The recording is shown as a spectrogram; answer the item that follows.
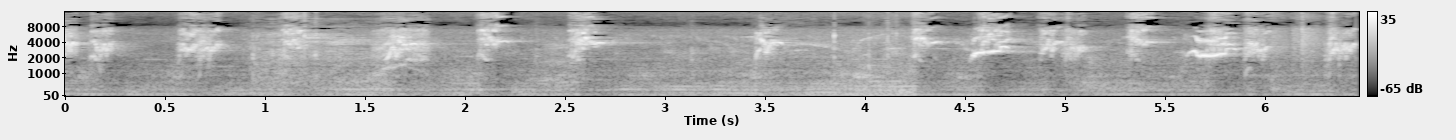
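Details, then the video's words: Javan myna singing in the wild as a lure for young birds. Scratchy squawks roughly once a second, then clear rising whistled notes near the end, with a low rumble underneath. "Burung Jalak Kebo Super Gacor Untuk Pancingan Jalak Kebo Muda"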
